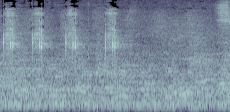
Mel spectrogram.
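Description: A run of short, high clicks from a smartphone's speaker as a child taps at the screen, about three a second, slowing and stopping about a second in. Background chatter of voices runs throughout.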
